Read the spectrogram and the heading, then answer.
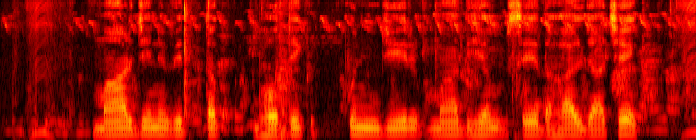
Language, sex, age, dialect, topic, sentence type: Magahi, male, 18-24, Northeastern/Surjapuri, banking, statement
